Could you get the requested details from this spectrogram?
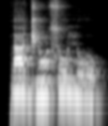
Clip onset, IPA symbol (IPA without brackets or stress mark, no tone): ɾ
